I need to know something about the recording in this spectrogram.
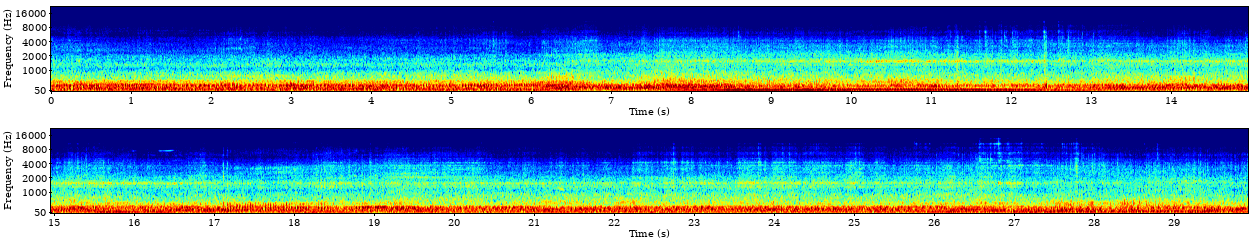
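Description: Quad bike engines rumble and whine close by.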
